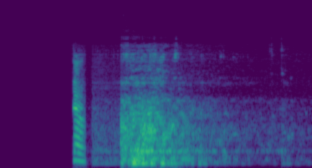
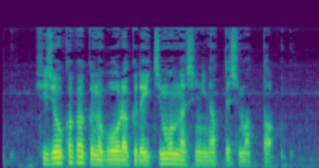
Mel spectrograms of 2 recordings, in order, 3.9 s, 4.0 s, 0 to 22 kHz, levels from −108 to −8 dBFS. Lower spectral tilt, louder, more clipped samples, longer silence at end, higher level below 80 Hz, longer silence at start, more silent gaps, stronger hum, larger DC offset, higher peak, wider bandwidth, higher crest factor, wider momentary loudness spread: about the same, -6.5 dB/octave vs -6 dB/octave; second, -43 LUFS vs -25 LUFS; neither; first, 1.1 s vs 0.6 s; second, -84 dBFS vs -54 dBFS; first, 0.9 s vs 0.45 s; neither; neither; neither; second, -26 dBFS vs -8 dBFS; second, 7.8 kHz vs 11.5 kHz; about the same, 20 dB vs 18 dB; first, 19 LU vs 11 LU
